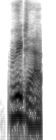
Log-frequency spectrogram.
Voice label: "whidah", Indian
